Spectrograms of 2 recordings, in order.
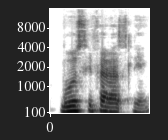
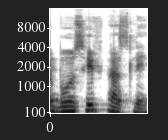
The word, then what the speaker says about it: Vociferously: শব্দটা ইংরেজরা উচ্চারণ করে বুসিফ আসলি। আর বাংলা উচ্চারণ হবে বুসিফ আসলি।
